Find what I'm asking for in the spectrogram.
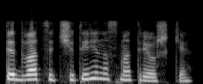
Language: Russian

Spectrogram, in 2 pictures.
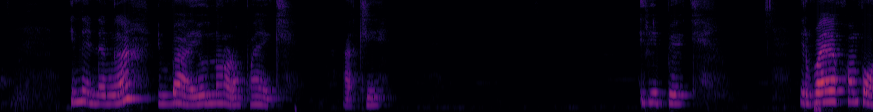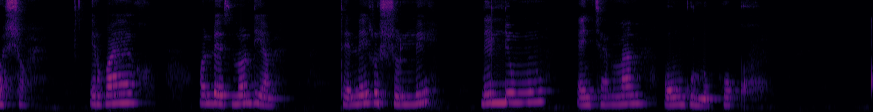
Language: Masai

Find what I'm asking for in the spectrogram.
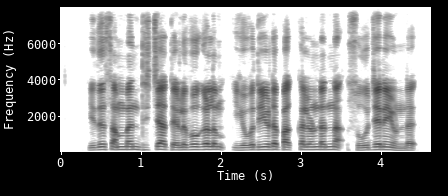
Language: Malayalam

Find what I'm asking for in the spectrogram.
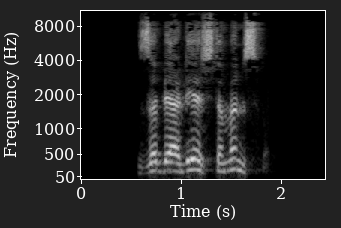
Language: Pashto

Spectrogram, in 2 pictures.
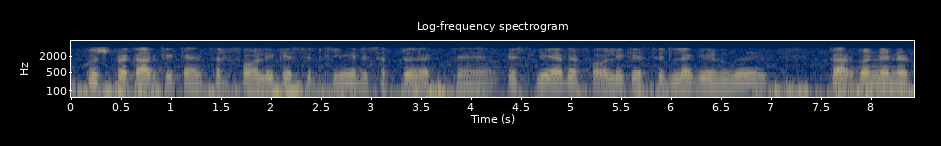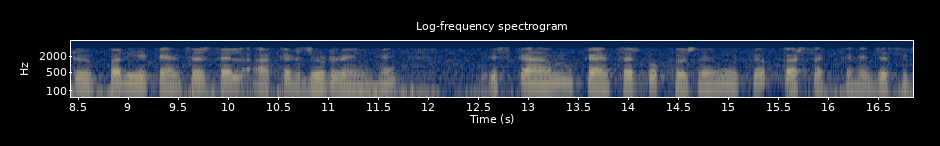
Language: Hindi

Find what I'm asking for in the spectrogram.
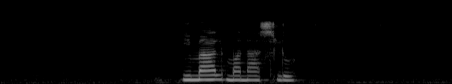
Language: Nepali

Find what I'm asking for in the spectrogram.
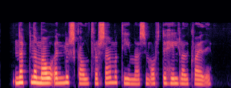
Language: Icelandic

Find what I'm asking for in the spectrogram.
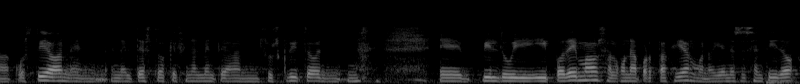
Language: Spanish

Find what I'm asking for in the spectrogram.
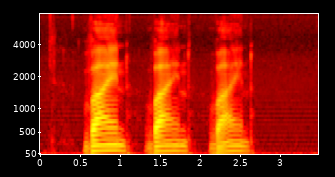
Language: Danish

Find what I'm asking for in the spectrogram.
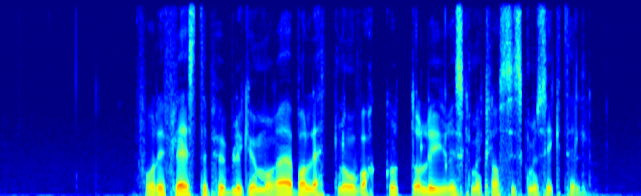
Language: Norwegian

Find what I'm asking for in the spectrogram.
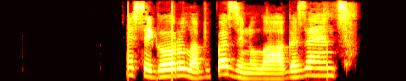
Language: Latvian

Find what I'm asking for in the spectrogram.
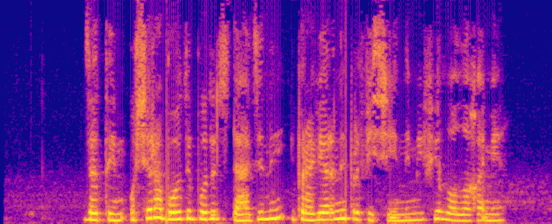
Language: Belarusian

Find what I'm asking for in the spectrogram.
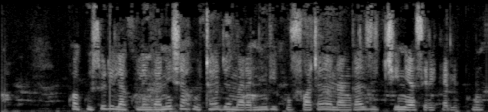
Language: Swahili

